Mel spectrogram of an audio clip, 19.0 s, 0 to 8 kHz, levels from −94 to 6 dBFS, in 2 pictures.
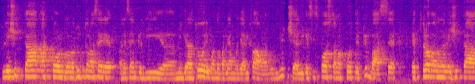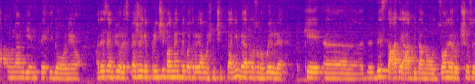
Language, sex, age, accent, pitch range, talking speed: Italian, male, 20-39, native, 145-175 Hz, 165 wpm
